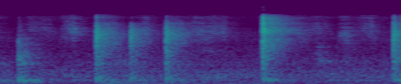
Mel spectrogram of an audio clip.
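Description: Chalk writing on a blackboard: a run of sharp, irregular taps as each stroke starts, with short scratchy scrapes between them.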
